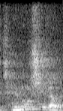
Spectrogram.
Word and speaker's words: GMC: 그 당시를 되돌아보면 이제 제일 많이 유명했던 트럭이 이제 제무시라고 부르는 트럭인데 네네. 이게 이제 GMC를 그 당시 분들 발음으로 한 겁니다.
